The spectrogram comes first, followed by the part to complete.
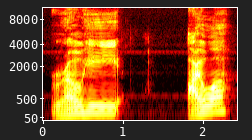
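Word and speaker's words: Ryohei Oiwa: to butcher this um Rie Iowa it's not the state of Iowa but it's R yo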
